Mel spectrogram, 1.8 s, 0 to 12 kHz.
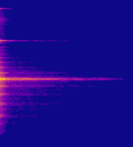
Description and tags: This is part of a multisampled pack.
The chimes were synthesised then sampled over 2 octaves at semitone intervals.
chime, metallic, one-shot, short, synthesised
